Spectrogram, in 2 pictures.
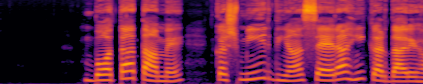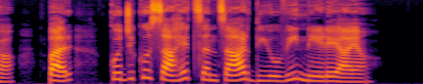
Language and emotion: Punjabi, neutral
